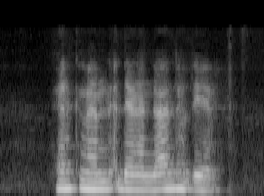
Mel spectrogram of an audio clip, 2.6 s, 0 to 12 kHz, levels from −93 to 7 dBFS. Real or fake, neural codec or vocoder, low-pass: fake; codec, 16 kHz, 1.1 kbps, Voila-Tokenizer; 7.2 kHz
